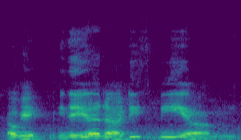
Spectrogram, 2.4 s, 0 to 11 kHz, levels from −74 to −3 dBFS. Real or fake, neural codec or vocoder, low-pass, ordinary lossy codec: fake; vocoder, 44.1 kHz, 128 mel bands, Pupu-Vocoder; 9.9 kHz; none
